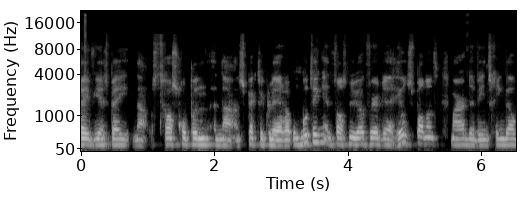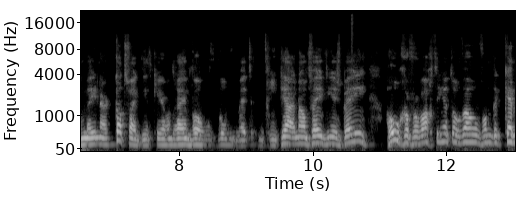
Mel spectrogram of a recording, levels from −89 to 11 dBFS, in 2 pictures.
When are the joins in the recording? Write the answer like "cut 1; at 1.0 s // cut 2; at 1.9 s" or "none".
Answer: cut 1; at 5.5 s // cut 2; at 9.5 s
